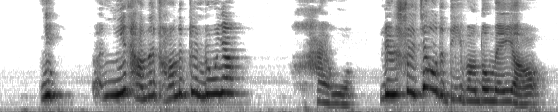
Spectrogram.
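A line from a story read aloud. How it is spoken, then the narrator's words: Angry question. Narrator (Chinese): 蹦蹦一骨碌爬起来，怒气冲冲的问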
